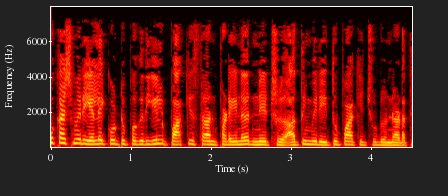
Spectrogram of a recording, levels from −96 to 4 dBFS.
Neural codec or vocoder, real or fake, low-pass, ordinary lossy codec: none; real; 7.2 kHz; none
